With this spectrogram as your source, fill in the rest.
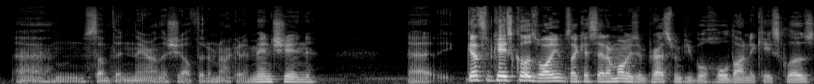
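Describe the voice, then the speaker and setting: At a fairly quick pace, the voice shows vocal fry, very wide pitch swings and big swings in loudness. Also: man, medium pitch for a man. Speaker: YouTuber, manga collector. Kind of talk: casual vlog narration. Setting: convention vendor hall. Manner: fast.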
